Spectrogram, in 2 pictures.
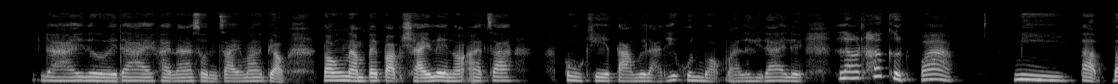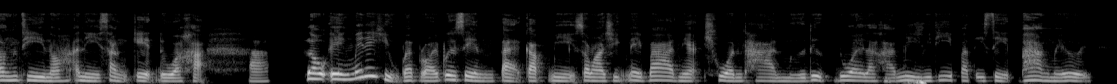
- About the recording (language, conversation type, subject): Thai, advice, พยายามกินอาหารเพื่อสุขภาพแต่หิวตอนกลางคืนและมักหยิบของกินง่าย ๆ ควรทำอย่างไร
- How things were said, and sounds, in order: tsk; chuckle; other background noise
